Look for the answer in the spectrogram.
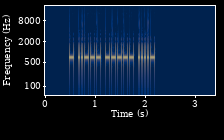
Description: Morse code, heard as a keyed tone, about 40 wpm, 700 Hz. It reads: T204
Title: Numbers - Contest Style - 4-Digit 40wpm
